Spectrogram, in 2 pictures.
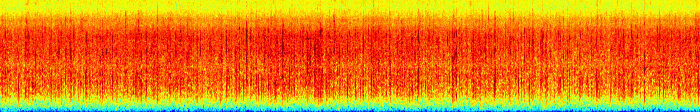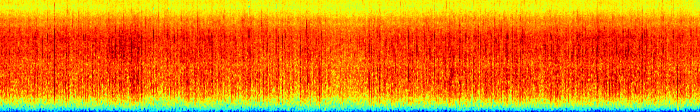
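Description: Heavy downpour of rain: a dense, steady hiss of countless drops falling.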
